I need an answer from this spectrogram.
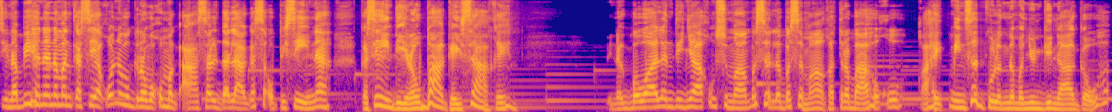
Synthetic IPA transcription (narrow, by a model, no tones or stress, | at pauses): sɪnɐbiːhɐnːɐnɐmankɐsɛʔɐko̞nɐwɐɡɾɐwɐkomɐɡ̚ʔa̰ːsɐlt̪ɐlaːɡasɐʔopɪsiːnɐkɐsɛhɪnd̪iːɾɐwbaːɡɐjsɐʔaːkɛn | pɪnɐɡ̚bɐwaːlɐnd̪ɪnɲaʔɐko̞ŋsʊmaːmɐsɐlɐbasɐmɐŋakɐt̪ɾɐbaːɦo̞ko̞ka̰ːhɪt̪̚minsɐnkʊlɐŋnɐmanjʊŋɡɪnaːɡɐwa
